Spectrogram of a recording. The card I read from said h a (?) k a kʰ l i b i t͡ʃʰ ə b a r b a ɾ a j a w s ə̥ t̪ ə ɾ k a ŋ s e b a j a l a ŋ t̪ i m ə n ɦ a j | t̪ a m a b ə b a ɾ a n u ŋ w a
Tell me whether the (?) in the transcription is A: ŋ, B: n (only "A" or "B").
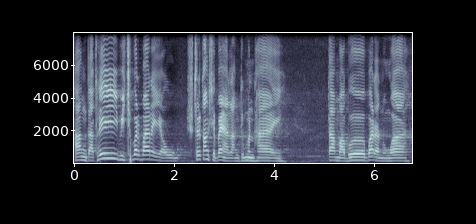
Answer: A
